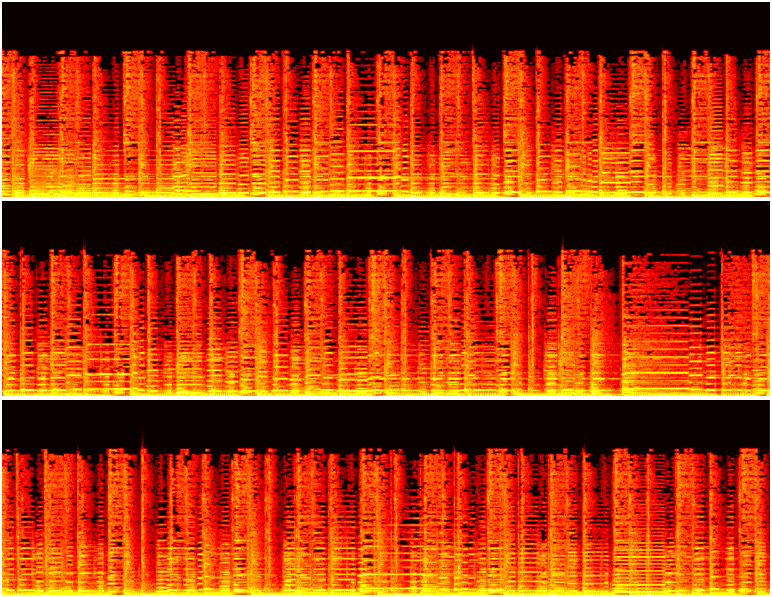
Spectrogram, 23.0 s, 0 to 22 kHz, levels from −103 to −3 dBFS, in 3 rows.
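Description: From 10.09 s to 10.73 s the audio slows by about 5.6% and drops in pitch by close to a semitone (roughly 100 cents), then snaps back to its original rate and pitch. This is a drift correction step: the sound is the abrupt rate change itself, with speed and pitch moving together. It is likely caused by clock-matching software that briefly altered the playback rate in a single step to rebalance its buffer.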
